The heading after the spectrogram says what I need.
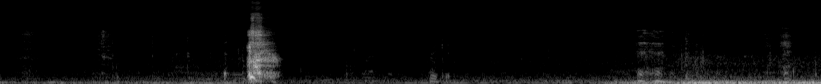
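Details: Person with a cold, congested and runny nose, persistent tickle, sneezing repeatedly: a single sudden explosive sneeze after a quick intake, then quiet and some background rumble.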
